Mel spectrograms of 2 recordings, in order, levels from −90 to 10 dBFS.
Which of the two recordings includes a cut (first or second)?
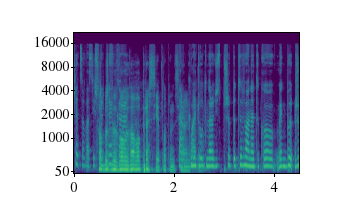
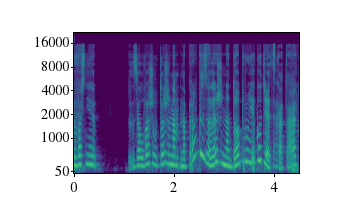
first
